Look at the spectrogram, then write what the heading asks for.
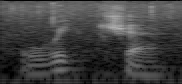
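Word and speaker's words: wicce: most likely has its roots in Old English pronounced we check this meant a sorcerer woman and is clearly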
